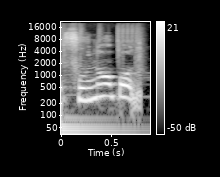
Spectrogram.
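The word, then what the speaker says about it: 五六: 呢個叫做五六，但係佢讀音咧就梗係唔係普通嘅五六啦，即係歌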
